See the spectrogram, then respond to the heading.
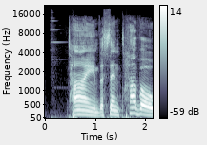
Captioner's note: timer dings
